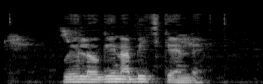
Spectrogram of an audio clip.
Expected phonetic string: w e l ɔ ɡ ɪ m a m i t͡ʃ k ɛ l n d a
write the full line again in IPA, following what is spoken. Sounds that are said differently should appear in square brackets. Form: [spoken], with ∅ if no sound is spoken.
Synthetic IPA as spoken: w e l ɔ ɡ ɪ [n] a [b] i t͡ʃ k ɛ [∅] n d [ɛ]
